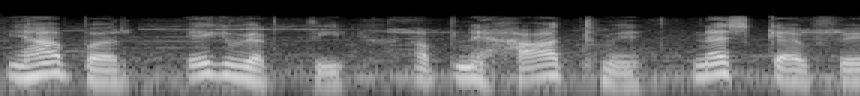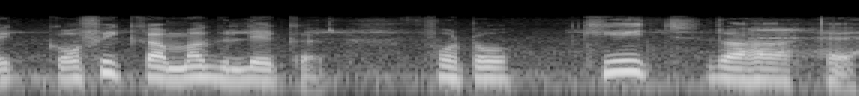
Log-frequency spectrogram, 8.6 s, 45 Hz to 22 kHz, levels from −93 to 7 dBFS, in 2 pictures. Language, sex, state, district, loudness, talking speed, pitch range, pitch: Hindi, male, Himachal Pradesh, Shimla, -18 LUFS, 110 wpm, 130-165 Hz, 145 Hz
